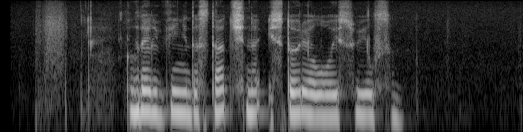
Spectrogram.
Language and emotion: Russian, neutral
